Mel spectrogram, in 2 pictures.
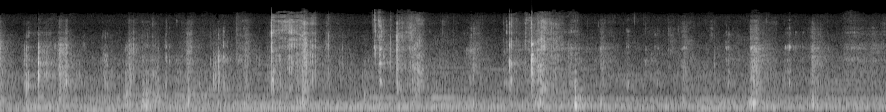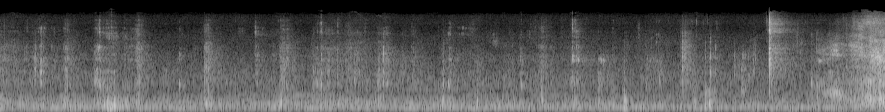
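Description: A person chewing crisp cucumber salad (tam bak taeng), with irregular crunches and wet clicks.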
